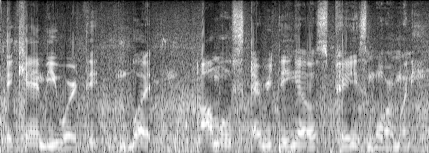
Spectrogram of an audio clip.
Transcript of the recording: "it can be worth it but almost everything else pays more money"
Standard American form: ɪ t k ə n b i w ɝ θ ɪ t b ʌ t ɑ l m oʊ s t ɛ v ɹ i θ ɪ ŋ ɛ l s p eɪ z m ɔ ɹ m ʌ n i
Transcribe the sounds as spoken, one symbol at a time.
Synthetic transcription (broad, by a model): ɪ t k ə n b i w ɝ θ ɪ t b ʌ t ɑ l m oʊ s t ɛ v ɹ i θ ɪ ŋ ɛ l s p eɪ z m ɔ ɹ m ʌ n i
